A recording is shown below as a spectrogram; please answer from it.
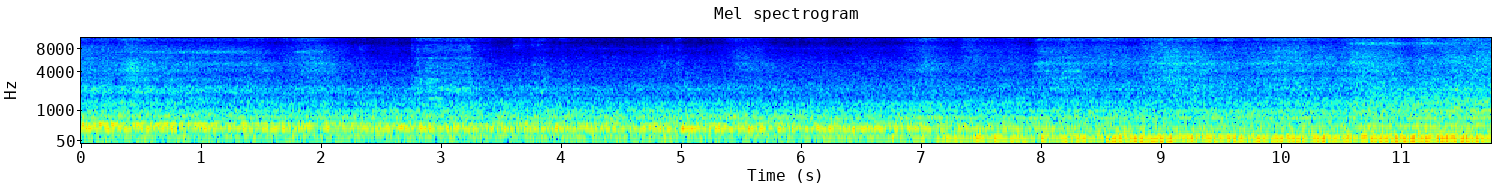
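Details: Kawasaki/CRRC CT251 metro train, set 2034, running Upper Thomson to Mayflower; steady rumble at speed with a thin squeal over it; wheel-on-rail squeak, cause not pinned down.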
